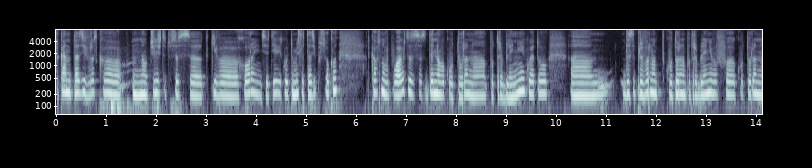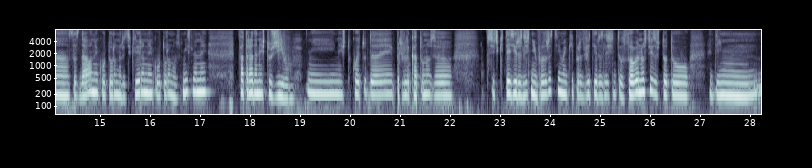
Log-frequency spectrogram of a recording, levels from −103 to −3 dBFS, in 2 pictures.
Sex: female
